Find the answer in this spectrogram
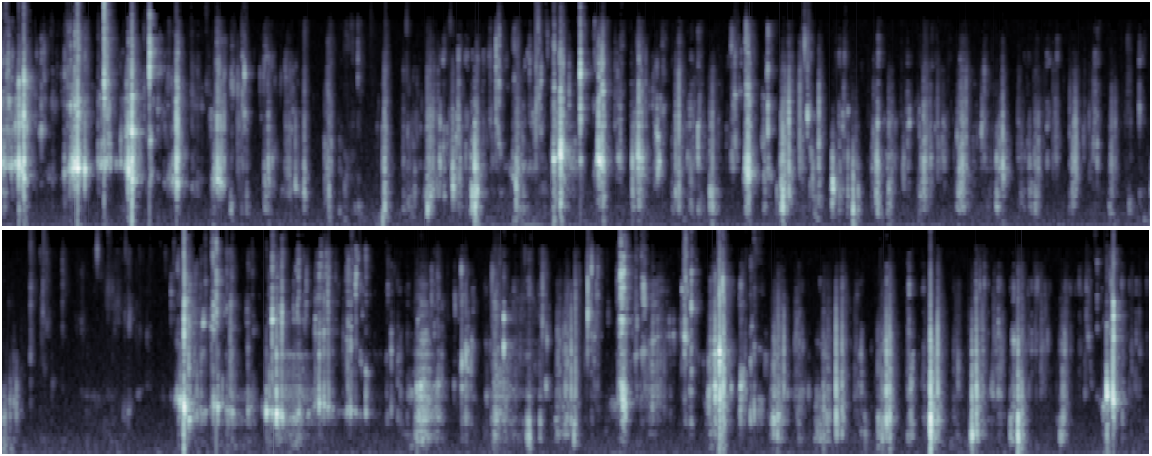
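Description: Close-miked chewing of raw sea cucumber: rapid, crisp crunching and biting of the firm, cartilage-like flesh. It pauses for about three seconds near the middle, then the chewing starts again.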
